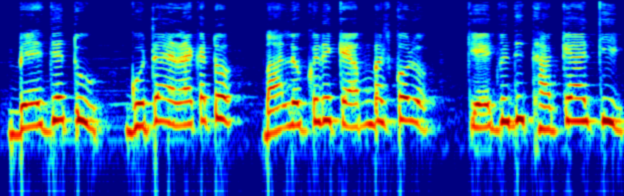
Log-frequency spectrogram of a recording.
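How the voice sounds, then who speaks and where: Woman voicing a very high-pitched little village boy. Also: a little fast, noisy background. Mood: pleading. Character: earnest naive little village boy, pestering. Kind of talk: comedy cartoon voice acting.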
